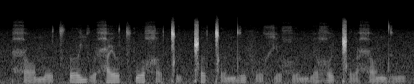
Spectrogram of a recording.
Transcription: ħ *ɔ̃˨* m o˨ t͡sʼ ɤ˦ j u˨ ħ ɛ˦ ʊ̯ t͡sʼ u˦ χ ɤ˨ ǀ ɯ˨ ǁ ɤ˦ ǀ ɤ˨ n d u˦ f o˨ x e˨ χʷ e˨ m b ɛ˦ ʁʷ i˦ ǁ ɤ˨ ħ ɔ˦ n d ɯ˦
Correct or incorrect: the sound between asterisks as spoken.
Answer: incorrect: ɔ˨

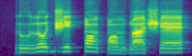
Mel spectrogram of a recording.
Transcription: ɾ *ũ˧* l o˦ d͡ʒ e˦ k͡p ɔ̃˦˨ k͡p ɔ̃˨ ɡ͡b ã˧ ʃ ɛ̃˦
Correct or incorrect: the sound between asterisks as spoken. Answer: incorrect: u˧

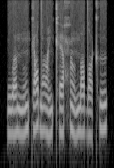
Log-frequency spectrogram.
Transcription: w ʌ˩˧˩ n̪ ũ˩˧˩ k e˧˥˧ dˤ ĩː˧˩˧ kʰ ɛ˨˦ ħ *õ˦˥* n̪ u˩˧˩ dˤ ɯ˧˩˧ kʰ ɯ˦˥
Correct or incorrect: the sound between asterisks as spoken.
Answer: incorrect: õ˧˩˧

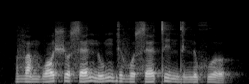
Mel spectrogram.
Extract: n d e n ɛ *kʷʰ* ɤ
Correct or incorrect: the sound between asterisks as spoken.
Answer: incorrect: xʷ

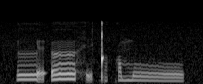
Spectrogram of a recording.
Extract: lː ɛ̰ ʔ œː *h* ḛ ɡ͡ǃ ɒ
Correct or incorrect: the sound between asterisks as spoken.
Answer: correct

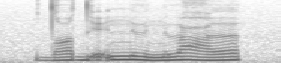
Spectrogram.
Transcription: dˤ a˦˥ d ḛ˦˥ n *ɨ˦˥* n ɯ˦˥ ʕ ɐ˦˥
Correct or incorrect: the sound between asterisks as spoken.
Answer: incorrect: ɨ˥˧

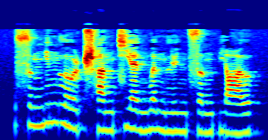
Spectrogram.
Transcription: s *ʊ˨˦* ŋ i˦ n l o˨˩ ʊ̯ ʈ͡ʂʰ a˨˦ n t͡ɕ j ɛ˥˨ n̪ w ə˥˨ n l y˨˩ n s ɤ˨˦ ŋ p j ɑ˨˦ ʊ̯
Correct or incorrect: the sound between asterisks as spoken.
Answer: correct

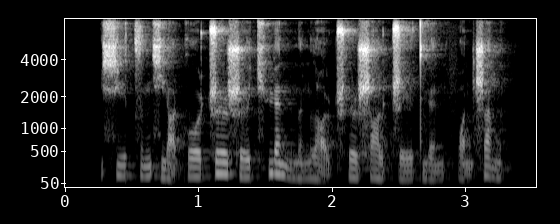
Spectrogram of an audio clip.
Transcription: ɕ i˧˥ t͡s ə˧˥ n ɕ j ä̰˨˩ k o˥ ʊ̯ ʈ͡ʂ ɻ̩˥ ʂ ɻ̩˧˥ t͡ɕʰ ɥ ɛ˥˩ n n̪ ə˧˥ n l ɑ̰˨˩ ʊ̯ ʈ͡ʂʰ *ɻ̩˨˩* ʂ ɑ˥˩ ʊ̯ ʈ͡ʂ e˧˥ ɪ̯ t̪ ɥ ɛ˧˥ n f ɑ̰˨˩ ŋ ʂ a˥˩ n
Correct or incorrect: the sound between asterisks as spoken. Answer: incorrect: ɻ̩˥˧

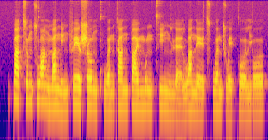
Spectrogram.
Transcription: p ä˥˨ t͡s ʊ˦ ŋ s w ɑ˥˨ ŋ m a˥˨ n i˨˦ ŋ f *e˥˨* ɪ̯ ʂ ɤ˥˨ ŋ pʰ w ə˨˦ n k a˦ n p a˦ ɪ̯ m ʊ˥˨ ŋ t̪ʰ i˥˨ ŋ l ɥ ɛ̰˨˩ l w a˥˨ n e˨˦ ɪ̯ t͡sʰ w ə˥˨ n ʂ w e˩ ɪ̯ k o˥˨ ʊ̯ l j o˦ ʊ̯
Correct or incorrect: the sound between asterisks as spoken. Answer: correct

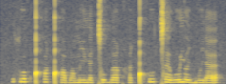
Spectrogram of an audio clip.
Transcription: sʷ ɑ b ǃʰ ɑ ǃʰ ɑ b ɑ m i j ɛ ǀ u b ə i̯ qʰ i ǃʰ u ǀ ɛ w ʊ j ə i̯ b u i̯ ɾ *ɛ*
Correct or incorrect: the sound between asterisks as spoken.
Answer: incorrect: æ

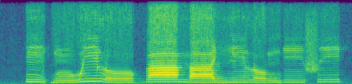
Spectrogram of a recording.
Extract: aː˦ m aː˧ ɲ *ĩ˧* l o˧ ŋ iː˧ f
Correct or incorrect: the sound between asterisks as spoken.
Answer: correct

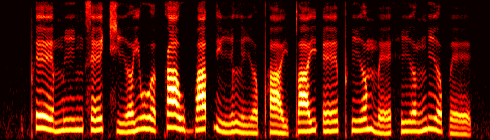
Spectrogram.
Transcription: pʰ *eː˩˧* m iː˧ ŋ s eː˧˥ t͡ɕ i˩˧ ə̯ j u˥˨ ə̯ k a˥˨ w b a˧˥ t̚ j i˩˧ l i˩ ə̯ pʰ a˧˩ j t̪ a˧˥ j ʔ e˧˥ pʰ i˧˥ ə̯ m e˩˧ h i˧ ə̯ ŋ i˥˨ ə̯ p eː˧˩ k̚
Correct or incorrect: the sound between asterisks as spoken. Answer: incorrect: eː˥˨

